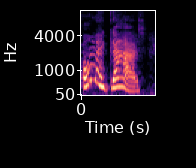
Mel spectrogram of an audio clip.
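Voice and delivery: put-on Staten Island-accented speech.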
